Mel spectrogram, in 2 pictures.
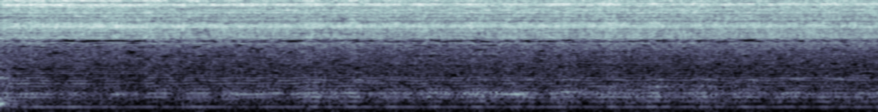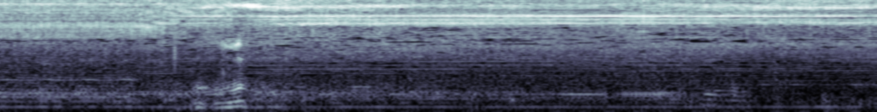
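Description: Electric tattoo machine running with a steady buzz as its needle works black ink into practice skin for a solid fill.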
